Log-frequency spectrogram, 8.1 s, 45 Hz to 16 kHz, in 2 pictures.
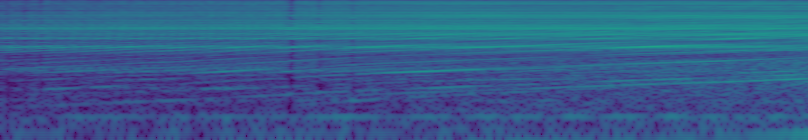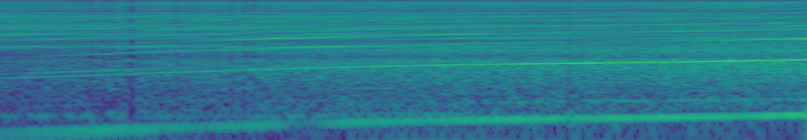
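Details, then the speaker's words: Refurbished 1972 sewing machine electric motor, 1.3 A, cleaned commutator and lubricated, bench-tested with the pedal current regulator pressed fully down: clean whine climbing steadily in pitch to top speed, no rattle or scraping. Healthy at full speed. "I think the sound gives you a very good idea how fast this thing can spin"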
